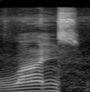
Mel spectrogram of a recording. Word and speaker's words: once: ওয়ান্স দেওয়া আছে ONCE, তাহলে এর উচ্চারণটা কী হবে না ও আর এনে হচ্ছে ওয়া, ওয়ান, ওয়ান, এটা হচ্ছে স, তাহলে ওয়ান্স, ওয়ান্স মানে হচ্ছে একদা।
